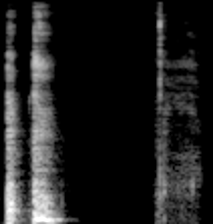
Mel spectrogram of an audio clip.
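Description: A person clearing their throat: two short rasping bursts in the first half second.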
